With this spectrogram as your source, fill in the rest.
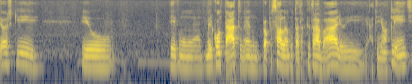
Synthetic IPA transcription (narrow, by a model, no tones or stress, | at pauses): ewaʃʊ̥kɪ | ew | t̪evɪũũpɾimejɾʊkõt̪at̪ʊnɛnʊpɾɔpɾjʊsalɐ̃w̃ket̪akewt̪ɾabaʎʊɪa̰t̪ẽd͡ʒiɐ̃akliẽt͡ʃɪ̥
